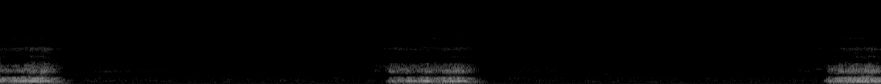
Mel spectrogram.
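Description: Low rumbling snores at regular intervals, about 14 breaths a minute, quiet between; ordinary snoring.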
